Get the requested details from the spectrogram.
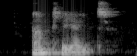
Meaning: To enlarge
- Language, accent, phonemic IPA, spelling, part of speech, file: English, Southern England, /ˈæmplieɪt/, ampliate, verb, LL-Q1860 (eng)-ampliate.wav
